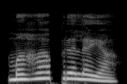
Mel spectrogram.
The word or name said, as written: ಮಹಾಪ್ರಳಯ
